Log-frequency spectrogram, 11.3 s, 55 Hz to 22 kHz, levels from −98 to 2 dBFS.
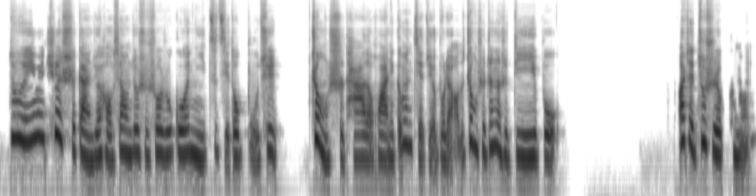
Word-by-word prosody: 对， 325 -3 +4
因 325 +2 +3
为 345 -1 +2
确 365 +1 +3
实 260 - -2
感 200 -5 +2
觉 185 +2 +1
好 195 -3 -1
像 210 +3 0
就 215 +1 0
是 200 -1 -5
说， 210 +3 0
如 200 0 0
果 210 0 +2
你 195 -5 +1
自 210 - -10
己 210 - -6
都 190 - +1
不 185 -2 -9
去 200 +3 -3 0.5
正 265 - +4
视 180 0 -5
它 180 +2 -1
的 170 - -1
话， 180 -2 +1
你 180 - -3
根 180 - -2
本 275 -1 0
解 - - -4
决 - - -5
不 - - -5
了 - - -2
的， - - -7
正 290 -5 +1
视 225 - -2
真 250 +4 -1
的 245 - +1
是 195 -3 -2
第 185 0 -1
一 190 - +3
步。 185 -1 -2 1.8
而 300 - +7
且 280 -5 +2
就 290 +7 +2
是 215 -7 +3
可 200 +1 -6
能， 250 +11 -5
205 Hz, 250 characters per minute, -24 LUFS, 185-250 Hz, 1.8 s, 而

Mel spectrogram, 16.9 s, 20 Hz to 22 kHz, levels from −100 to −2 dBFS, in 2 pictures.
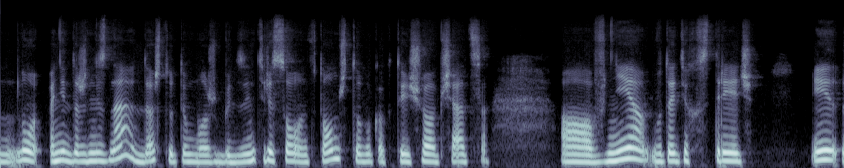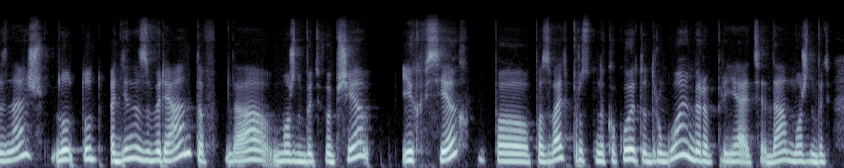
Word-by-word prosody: ну, 210 -2 +2
они 200 +3 +3
даже 185 0 0
не 195 - +3
знают, 225 - -1
да, 185 +4 -1
что 190 - -6
ты, 180 +1 -5
может 170 -1 -2
быть, 165 -1 -2
заинтересован 190 -1 -1
в - - -31
том, 220 +6 0
чтобы 180 -6 -5
как-то 180 - -6
ещё 180 +1 0
общаться, 175 +1 -5 0.7
а, 175 -2 +3
вне 205 +9 +4
вот 185 -4 -3
этих 190 0 0
встреч. 195 -3 0 0.6
И 220 +1 +5
знаешь, 235 - -1
ну, 225 +3 +4
тут 235 +1 -2
1 225 +7 +3
из 220 -3 +1
вариантов, 210 - +1 0.2
да, 230 0 0
может 195 -1 0
быть, 180 0 -2
вообще 245 - 0 0.3
их 210 0 +3
всех 255 - +1 0.2
по 185 -2 +2
позвать 215 +9 0
просто 215 -2 -4
на 190 - +2
какое-то 205 +2 +2
другое 195 - +1
мероприятие, 185 - -1
да, 185 +6 0
может 185 -2 -1
быть, 170 0 -2
195 Hz, 160 wpm, -23 LUFS, 180-220 Hz, 0.7 s, И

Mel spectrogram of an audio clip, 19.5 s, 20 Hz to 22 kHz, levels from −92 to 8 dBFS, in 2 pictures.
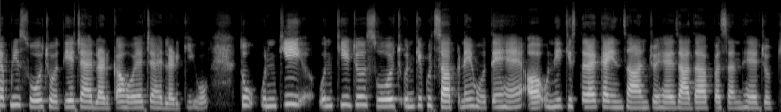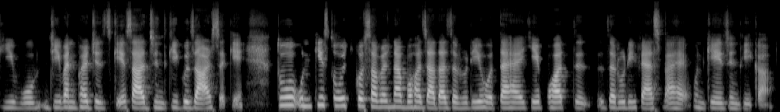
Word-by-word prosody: अपनी 290 +1 0
सोच 225 -5 -1
होती 210 +2 -2
है, 225 - +5
चाहे 215 -2 +2
लड़का 185 +1 +1
हो 200 -1 +1
या 205 0 +1
चाहे 200 -2 -3
लड़की 170 +3 -4
हो, 185 +2 -10 0.4
तो 280 - +1 0.2
उनकी 260 +6 +6 0.3
उनकी 260 +4 -1
जो 295 0 +1
सोच, 250 -2 +1
उनके 250 +2 -2
कुछ 265 - -4
सपने 215 +2 +4
होते 200 +1 -3
हैं 210 +3 +1
अ, 185 - +5
उन्हें 230 +2 -4
किस 245 -2 -4
तरह 220 -1 +6
का 225 - +7
इंसान 205 -2 +2
जो - - 0
है 195 0 +3
ज़्यादा 195 0 +4
पसंद 195 0 -4
है 190 0 +2
जो 190 - -6
कि 200 -2 -10
वो 185 +1 -6 0.2
जीवन 200 -1 -1
भर 210 -1 +2
जिसके 195 0 -4
साथ 190 -3 +6
ज़िन्दगी 200 +1 -8
गुज़ार 195 -2 +4
सके। - - -6 0.5
तो 280 +1 +3
उनकी 260 +1 -2
सोच 260 -1 -2
को 255 - +3
समझना 220 -3 +1
बहुत 205 -1 -2
ज़्यादा 190 -1 +3
ज़रूरी 185 +1 -6
होता 195 -1 0
है, 190 0 +1
ये 200 - +1
बहुत 195 0 +4 0.6
ज़रूरी 200 0 -3
फैसला 170 -2 -2
है 175 -2 -4
उनके 185 -2 -4
ज़िन्दगी 170 -3 -9
का। - - -5
205 Hz, 185 wpm, -24 LUFS, 195-235 Hz, 0.6 s, का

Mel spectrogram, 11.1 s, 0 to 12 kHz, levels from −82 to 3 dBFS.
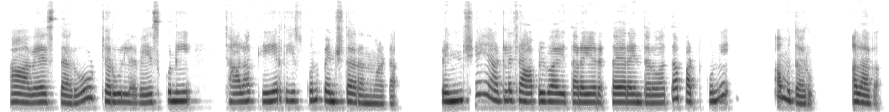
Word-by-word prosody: ఆ! 220 - +1 0.2
వేస్తారు. 210 -1 -2 0.3
చెరువులవేసుకొని, 215 +1 +1 0.6
చాలా 220 +2 -1
కేర్ 240 +3 +2
తీసుకొని 245 +2 -2
పెంచుతారనమాట. 205 -7 +1 0.7
పెంచి, 255 - +4 0.2
అట్లా 255 +1 0
చేపల 230 -1 +2
వాయ 220 -1 +3
తరయర్ 215 -1 +1
తయారైన 210 -1 +3
తర్వాత 200 +3 -3 0.2
పట్టుకొని, 230 - -1 0.7
అమ్ముతారు. 240 - 0 0.6
అలాగా. 195 -4 +1
220 Hz, 90 wpm, -24 LUFS, 210-235 Hz, 0.7 s, పెంచి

